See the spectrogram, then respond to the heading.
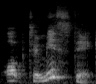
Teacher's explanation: the adjective optimistic does have the stress on the Mist optimistic it's not optimistic it's optimistic pessimistic so the adjective has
